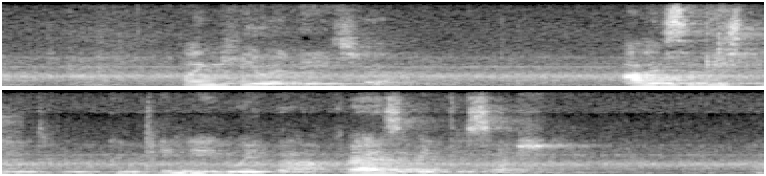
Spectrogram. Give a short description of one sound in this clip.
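A woman speaks calmly into a microphone in a large echoing hall.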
